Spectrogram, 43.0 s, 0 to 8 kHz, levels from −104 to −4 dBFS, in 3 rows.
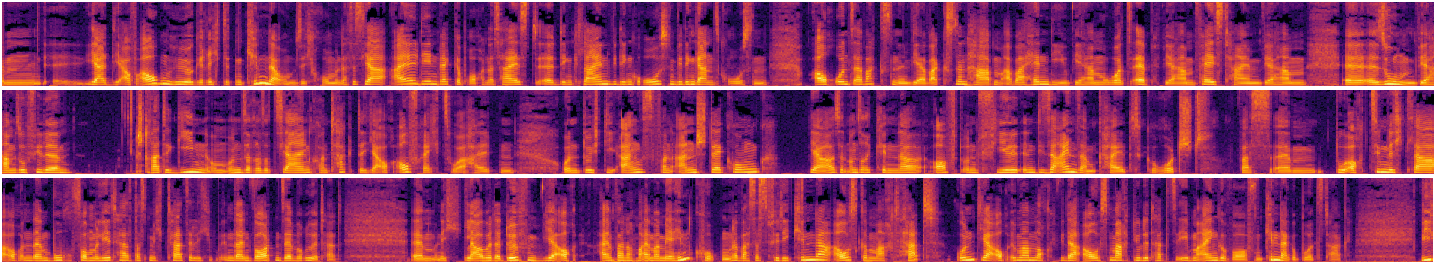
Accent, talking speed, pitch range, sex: German, 185 wpm, 170-215 Hz, female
